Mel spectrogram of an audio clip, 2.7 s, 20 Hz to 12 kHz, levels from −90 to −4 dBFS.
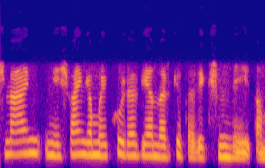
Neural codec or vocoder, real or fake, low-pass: none; real; 10.8 kHz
